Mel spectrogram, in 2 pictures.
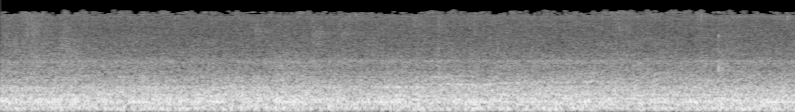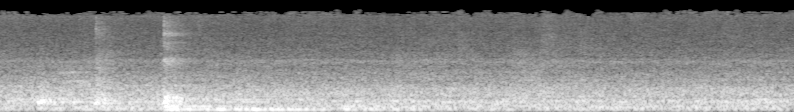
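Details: Quiet indoor room tone with low rumble and a brief soft knock or click near the middle; no animal voice stands out.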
